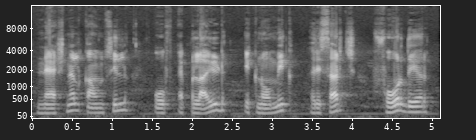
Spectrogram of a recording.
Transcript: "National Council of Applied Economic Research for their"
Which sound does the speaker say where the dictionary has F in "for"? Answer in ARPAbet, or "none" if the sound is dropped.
P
